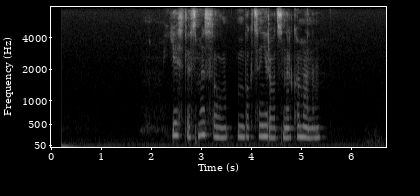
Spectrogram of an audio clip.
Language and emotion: Russian, neutral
